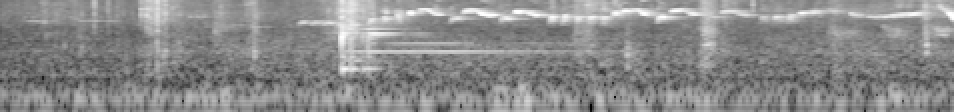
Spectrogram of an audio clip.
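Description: A small songbird chirping a fast, continuous run of high, zigzagging notes, starting about two seconds in. Just before it comes a knock that rings briefly with a steady tone.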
